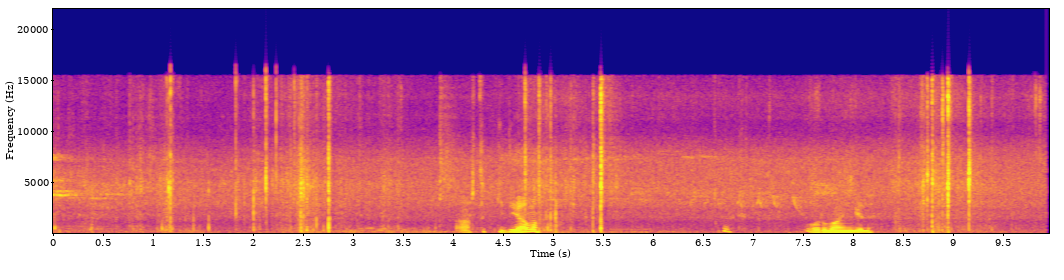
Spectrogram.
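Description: Leafy branches brush and swish against someone walking past.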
